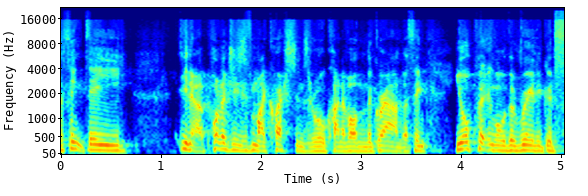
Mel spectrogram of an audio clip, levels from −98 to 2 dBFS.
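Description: From start to end the speech carries Opus voice compression, plainly audible, in a character that fits roughly 16 kbps. The lower band sounds coded by linear prediction, giving the speech a hoarse, faintly robotic edge from coarsely quantised excitation, while a separate transform layer fills the top. Because the band stays wide instead of closing at 8 kHz, this is not plain bandwidth limiting; the damage lies in texture, not a missing top end.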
